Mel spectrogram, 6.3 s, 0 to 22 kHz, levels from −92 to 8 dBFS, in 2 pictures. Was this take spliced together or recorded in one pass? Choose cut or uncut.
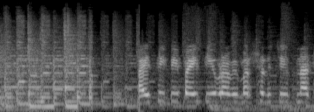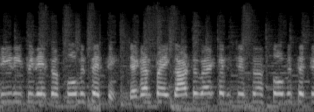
uncut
